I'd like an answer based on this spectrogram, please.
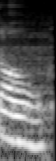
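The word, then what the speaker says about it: τ: Simbolnya seperti ini, bacanya tau.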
